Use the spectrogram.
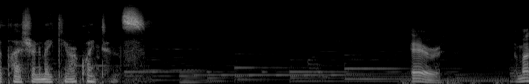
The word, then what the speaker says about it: Aerith: Aerith.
